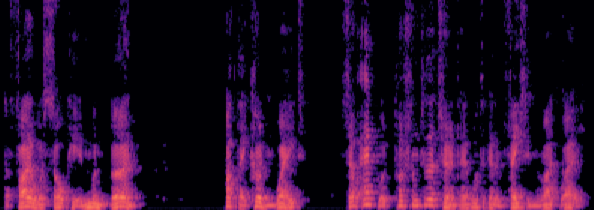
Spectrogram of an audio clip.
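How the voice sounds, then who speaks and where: A man's voice: mid-range voice, sing-song, normal speed. A man reading a scripted children's story as the narrator. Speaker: storybook reader. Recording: echoey room.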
